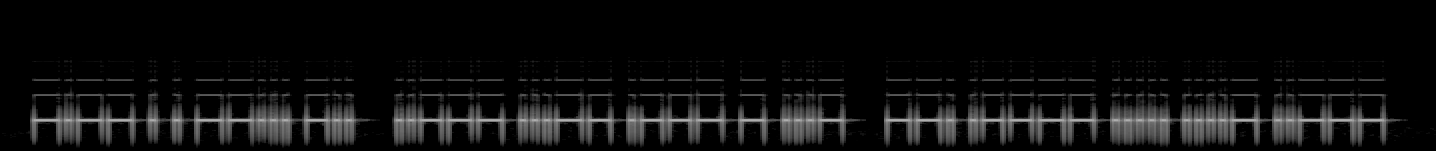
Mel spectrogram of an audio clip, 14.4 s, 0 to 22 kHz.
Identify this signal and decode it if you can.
Morse code, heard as a keyed tone, hand-sent with a bug key, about 20 wpm, 820 Hz, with room echo. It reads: YEE7D 23JTV G1542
